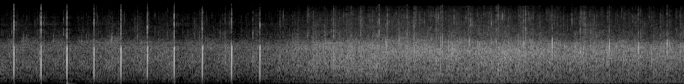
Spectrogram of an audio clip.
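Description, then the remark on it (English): A few sharp, evenly spaced claps ring out, then a large audience breaks into dense, sustained applause for military veterans standing in the room, steady and fairly loud without any talking. “Hold the clap. We're going to do it together.”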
